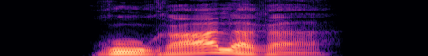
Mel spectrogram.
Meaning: inflection of rural: 1. strong/mixed nominative masculine singular comparative degree 2. strong genitive/dative feminine singular comparative degree 3. strong genitive plural comparative degree
- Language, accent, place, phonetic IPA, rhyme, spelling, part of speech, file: German, Germany, Berlin, [ʁuˈʁaːləʁɐ], -aːləʁɐ, ruralerer, adjective, De-ruralerer.ogg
